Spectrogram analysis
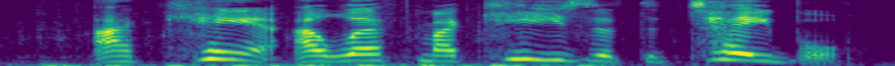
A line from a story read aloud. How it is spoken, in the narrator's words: he yelled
